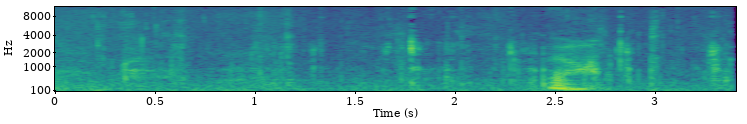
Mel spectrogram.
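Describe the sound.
A bite into a brown waffle made with cocoa powder gives one clear soft crunch that stands out against faint, low-level mouth and chewing noises.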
